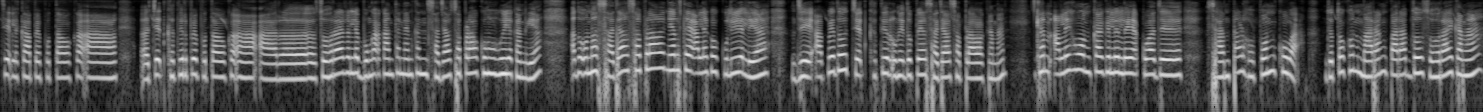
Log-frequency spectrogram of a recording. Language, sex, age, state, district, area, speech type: Santali, female, 18-30, Jharkhand, East Singhbhum, rural, spontaneous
